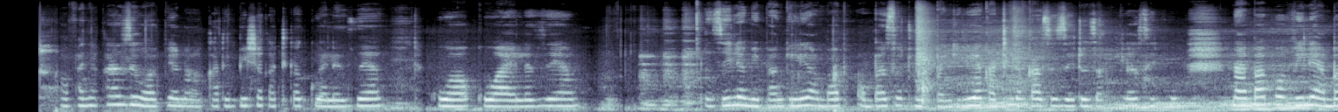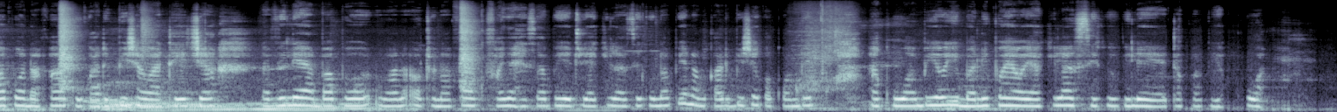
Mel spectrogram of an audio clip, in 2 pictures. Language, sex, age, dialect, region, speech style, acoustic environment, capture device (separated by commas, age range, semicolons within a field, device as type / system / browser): Swahili, female, 18-24, Kenya - Nairobi Sheng-influenced, Kenya, happy, people talking, mobile / Linux / Chrome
